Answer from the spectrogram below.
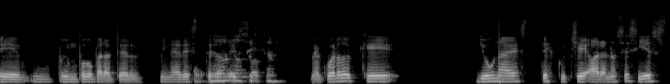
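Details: Spanish-speaking person who stutters, in a conversation between two people who stutter about stuttering variability; stuttering.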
